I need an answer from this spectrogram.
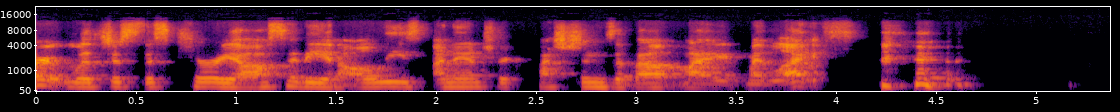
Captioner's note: laughs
